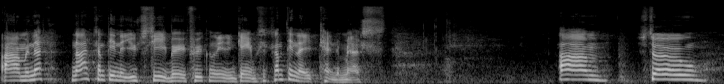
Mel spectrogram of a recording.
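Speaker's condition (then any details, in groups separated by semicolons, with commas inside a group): Deafness; uses American Sign Language, cannot follow game voice chat or spoken cues amid noise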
